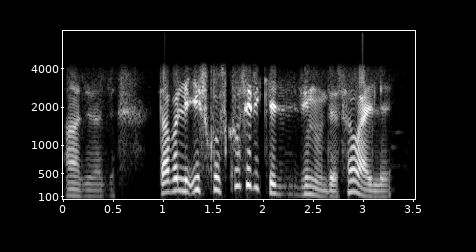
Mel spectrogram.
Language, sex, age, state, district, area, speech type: Nepali, male, 18-30, West Bengal, Kalimpong, rural, conversation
